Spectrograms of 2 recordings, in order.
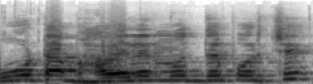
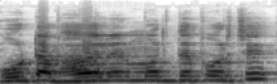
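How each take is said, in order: The two takes are said the same way.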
